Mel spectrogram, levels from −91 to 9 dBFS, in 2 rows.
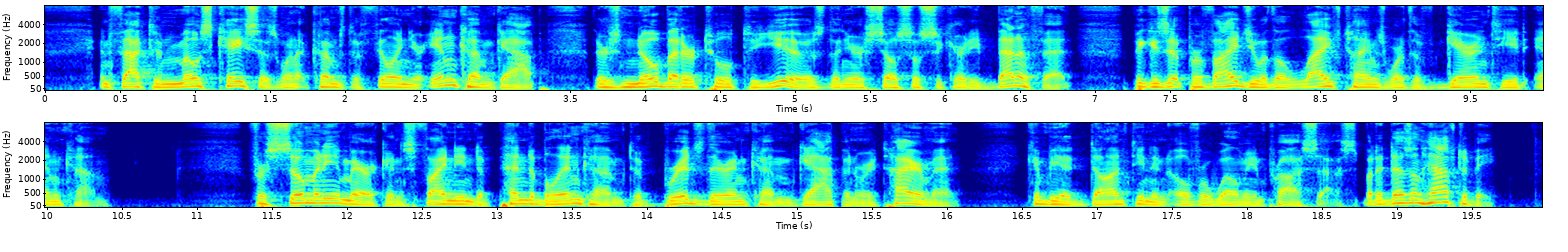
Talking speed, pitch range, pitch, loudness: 185 wpm, 95-125 Hz, 105 Hz, -23 LUFS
